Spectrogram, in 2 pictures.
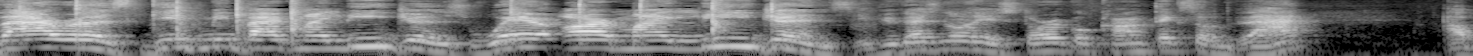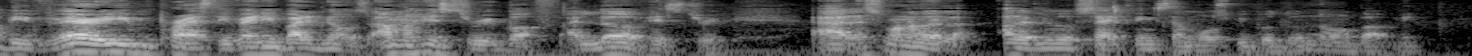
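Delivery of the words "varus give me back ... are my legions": play-acted scream, high, loud, drawn out. Retelling a famous line from a Roman emperor: imitating an emperor screaming. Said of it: "And he kept screaming".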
